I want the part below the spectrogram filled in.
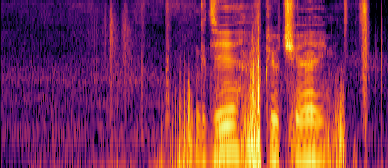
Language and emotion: Russian, sad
